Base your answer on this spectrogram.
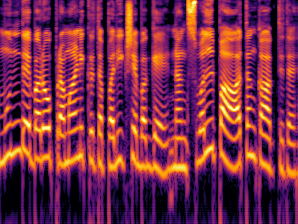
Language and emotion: Kannada, fearful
